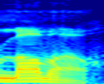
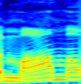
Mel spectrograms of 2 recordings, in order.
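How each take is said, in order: First: "Momo" with a long "oh" in both syllables; alternative pronunciation. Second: "Momo" with an open "ah" first vowel, MAH-mo; alternative pronunciation. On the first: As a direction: say "Momo" as MOH-moh. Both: Shown as a demonstration. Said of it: "So is it the Momo or Momo".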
